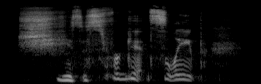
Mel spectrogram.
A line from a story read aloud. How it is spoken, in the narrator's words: Stiles moans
